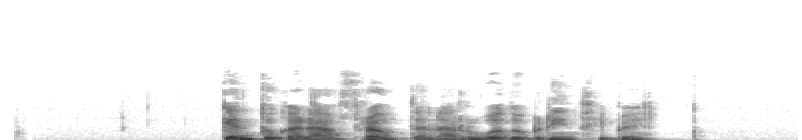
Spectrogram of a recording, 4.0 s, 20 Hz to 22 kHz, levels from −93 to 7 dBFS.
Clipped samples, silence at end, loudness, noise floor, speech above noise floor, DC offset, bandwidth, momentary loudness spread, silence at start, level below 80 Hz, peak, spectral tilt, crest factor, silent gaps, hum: under 0.1%; 0.75 s; -25 LUFS; -77 dBFS; 53 dB; under 0.1%; 9.6 kHz; 8 LU; 1.1 s; -76 dBFS; -6 dBFS; -7 dB/octave; 22 dB; none; none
